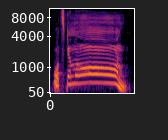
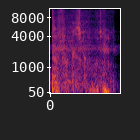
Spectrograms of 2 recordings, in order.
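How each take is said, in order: First: Very high, long drawn-out falsetto; silly high voice. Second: Softer, whispered disbelief; hushed bafflement. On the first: Pretend. Comedian puzzled at his ticket sales, silly drawn-out falsetto. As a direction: stretch the last word out in a squeaky wail. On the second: Real, not acted. Comedian puzzled at his ticket sales, hushed and baffled. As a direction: trail down into a whisper.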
